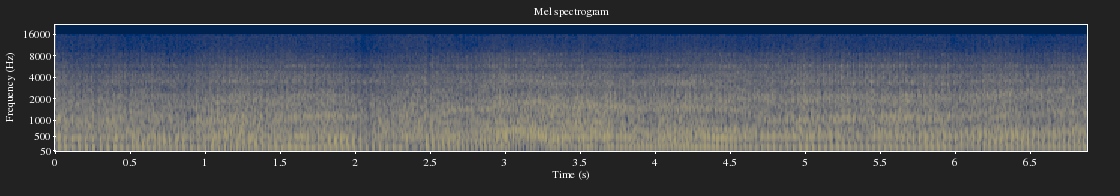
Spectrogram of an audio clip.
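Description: KTM Duke motorcycle engine running at low road speed under light throttle, its pitch rising a little and settling back about halfway through, as it rides slowly over a loose-stone track.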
